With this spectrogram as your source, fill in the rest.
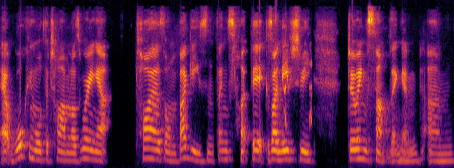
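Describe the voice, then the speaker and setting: A woman with a New Zealand accent, fairly low in pitch, at a fairly quick pace with fairly even intonation against a quiet background. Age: 60s. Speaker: entrepreneur. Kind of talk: interview.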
